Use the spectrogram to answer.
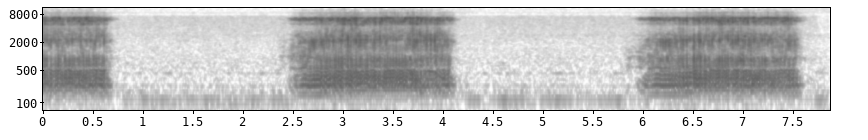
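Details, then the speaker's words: Adult woman snoring in her sleep, recorded by her boyfriend: loud, harsh, rattling snores recurring with each breath, about 17 a minute, with quiet pauses between. "he says my girlfriend's snoring like a beast let's see"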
